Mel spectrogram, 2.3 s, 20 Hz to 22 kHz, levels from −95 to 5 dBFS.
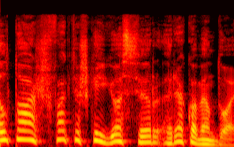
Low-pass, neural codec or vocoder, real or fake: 14.4 kHz; none; real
